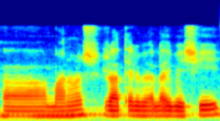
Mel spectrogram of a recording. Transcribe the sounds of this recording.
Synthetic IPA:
manuʃɾat̪eɾbɛla̰jbeʃi

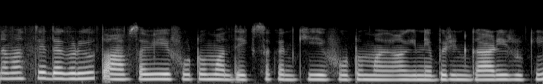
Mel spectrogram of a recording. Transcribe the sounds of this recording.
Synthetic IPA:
nɐmɐst̪ed̪ɐɡɽijot̪oaːpsɐbʱiefoːʈomãd̪eːkʰsɐkənkijefoːʈomãɡnebɪɽinɡaːɽiɾʊkĩː

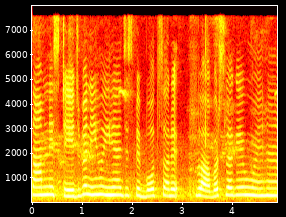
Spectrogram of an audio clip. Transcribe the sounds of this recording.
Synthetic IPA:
saːmnesʈeːd͡ʒbɐniɦʊiɦɛd͡ʒɪspebɔːt̪saːɾe | flaːʋəɾslɐɡeɦʊeɦɛ̃

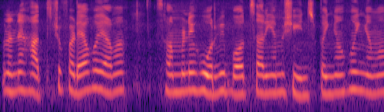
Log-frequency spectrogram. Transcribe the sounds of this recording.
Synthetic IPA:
ʊnãːneːɦət̪ʰt͡ʃõpʰəɽjaːɦoːjaːʋãː | saːmneːɦoːɾʋiːbɔːt̪saːɾijãːməʃiːnzpəijãːɦoːijãːʋãː

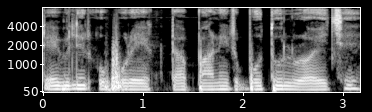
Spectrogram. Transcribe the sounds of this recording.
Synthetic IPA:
ʈebileɾupoɾeek̚ʈapaniɾbot̪olɾɔjet͡ɕʰe

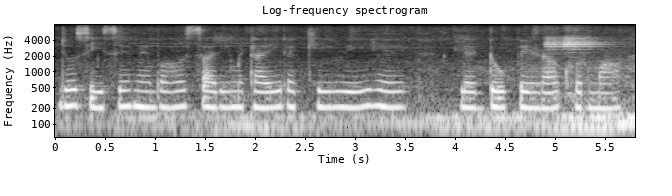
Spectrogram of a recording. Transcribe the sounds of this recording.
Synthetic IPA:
d͡ʒoːsiːsemẽbɐɦʊt̪saːɾimɪʈʰaːiɾɐkʰːiɦʊiɦɛ | lɛːɖuːpeːɽ̃akʰʊɾmaː

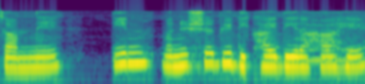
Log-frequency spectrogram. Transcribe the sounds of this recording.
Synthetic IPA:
saːmne | t̪iːnmɐnuʃjəbʱid̪ikʰaːid̪eːɾɐhaɦɛː

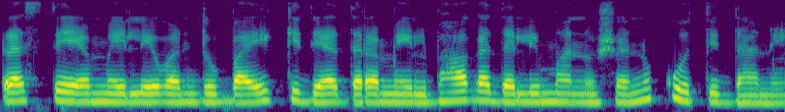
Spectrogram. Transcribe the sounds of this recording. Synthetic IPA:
ɾɐst̪ɛjɐme̞ːle̞ʋo̞nd̪ubɐjɐkid̪e̞ɐd̪ɐɾɐme̞ːlebʱaːɡɐd̪ɐlːimɐnuʂɐnːukuːt̪id̪ːaːne̞

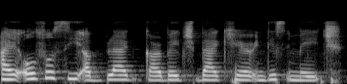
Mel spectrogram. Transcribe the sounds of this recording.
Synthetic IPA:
ʔajʔɔlsosiəblɛk̚ɡ̥aɹbɪd͡ʒbɛkhiɹḭ̃ndisimed͡ʒ

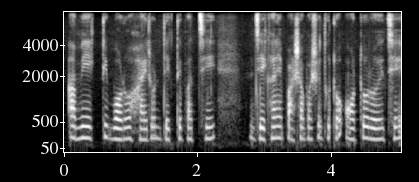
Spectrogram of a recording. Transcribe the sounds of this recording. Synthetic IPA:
amiek̚ʈibɔɽohajɾoɖ̚d̪ek̚ʰt̪epatːɕʰi | d͡ʑekʰanepaʃapaʃid̪uʈoʔɔʈoɾojet͡ɕʰe

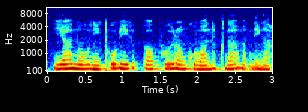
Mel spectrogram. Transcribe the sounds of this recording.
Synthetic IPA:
ijanonitʰobiɡɯpːɐpʰuɾaŋkʰobanɯknamɐt̚nḛŋa

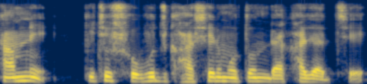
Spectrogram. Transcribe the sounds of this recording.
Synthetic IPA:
amne | kit͡ɕʰuʃobʱud͡ʑɡʱaʃeɾmɔt̪ond̪ɛkʰad͡ʑatːɕʰḛ

